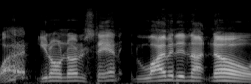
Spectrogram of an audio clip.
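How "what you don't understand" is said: ordinary talk, nothing marked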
